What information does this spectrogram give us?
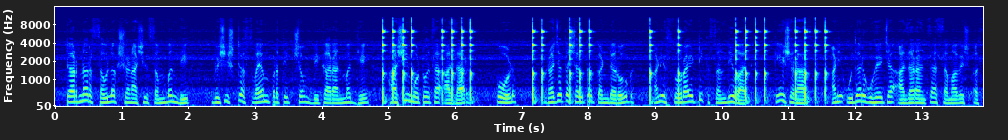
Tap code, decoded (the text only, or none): THAT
